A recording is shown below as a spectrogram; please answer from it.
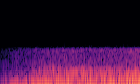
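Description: A deep, steady rumble that swells in suddenly and builds over the first half-second, then holds.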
